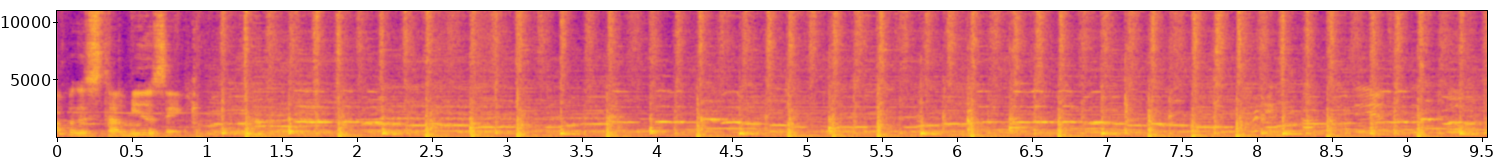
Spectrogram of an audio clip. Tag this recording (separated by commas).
Music, Speech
